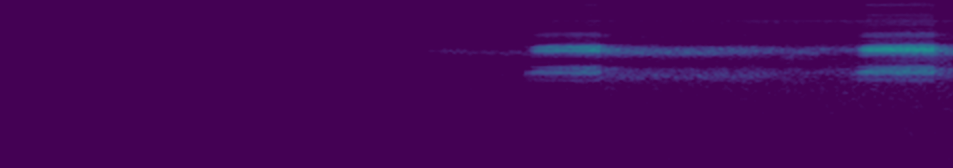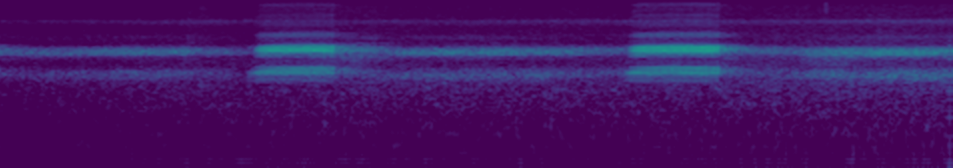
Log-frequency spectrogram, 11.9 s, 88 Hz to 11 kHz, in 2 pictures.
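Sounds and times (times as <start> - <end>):
spring peepers calling in a high chorus: 3.3 - 4.2, 5.4 - 11.9
spring peeper shrill call bursts: 5.4 - 5.9, 7.6 - 8.2, 9.9 - 10.6.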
